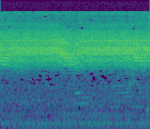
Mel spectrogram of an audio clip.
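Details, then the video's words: Continuous piercing buzz of cicadas in summer, a steady sizzling whine from start to end with a faint low background hum. "Sound of summer Cicada's"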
